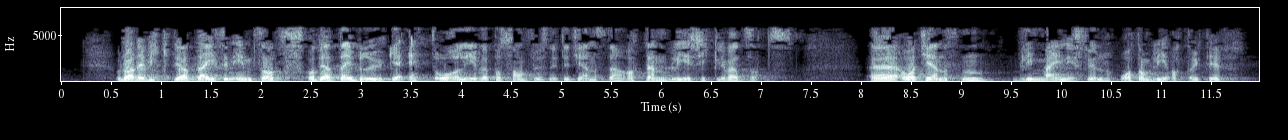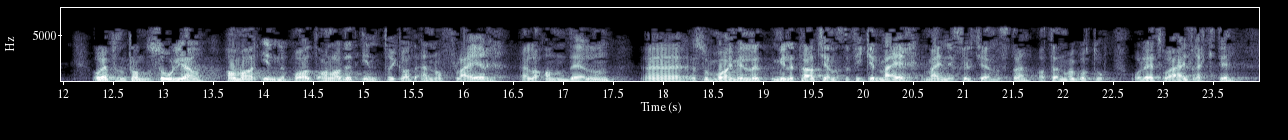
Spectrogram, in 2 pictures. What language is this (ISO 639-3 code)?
nno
